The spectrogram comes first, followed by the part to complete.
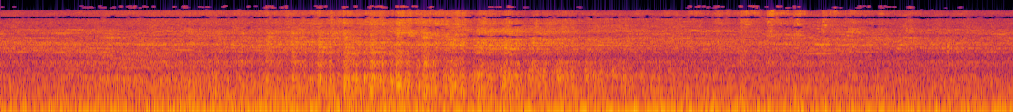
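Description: Refrigerated boxcars of a manifest freight train rolling past close by: a steady rumble of steel wheels on the rails, a little louder about four seconds in.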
